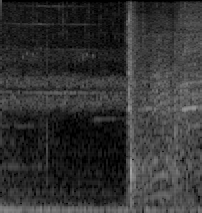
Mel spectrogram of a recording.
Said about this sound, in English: helped her into the car and they took off.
